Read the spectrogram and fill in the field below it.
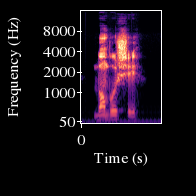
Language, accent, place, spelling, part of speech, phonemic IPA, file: French, France, Lyon, bambocher, verb, /bɑ̃.bɔ.ʃe/, LL-Q150 (fra)-bambocher.wav
- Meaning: to feast (celebrate enthusiastically)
